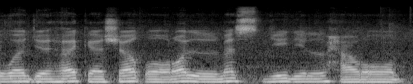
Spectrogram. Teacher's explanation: Wajhaka dan syatra pantulkan kedua-duanya karena ia bacaan qalqalah. Kesalahan yang terjadi kalau baca qalqalah tadi sudah kami sebutkan, yaitu ketika adanya huruf qalqalah jim, ta, dal, ba, kemudian qaf gitu ya, maka dia wajib dipantulkan.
